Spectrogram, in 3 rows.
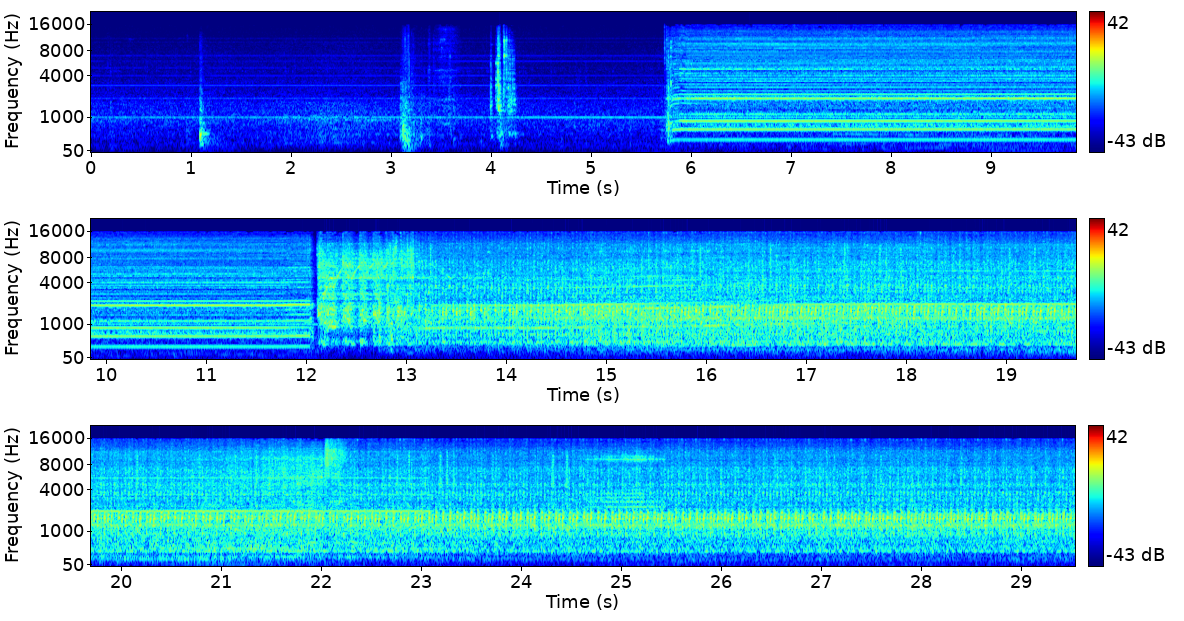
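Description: A few clicks, then an Opel Astra J's starter motor cranks the engine with a steady whine for about six seconds. The engine catches about twelve seconds in and settles into a steady idle. During the cranking the battery sags to about 10 V.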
